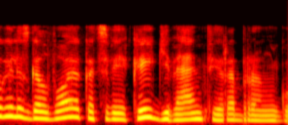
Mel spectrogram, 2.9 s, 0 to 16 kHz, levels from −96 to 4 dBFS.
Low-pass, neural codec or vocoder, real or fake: 7.2 kHz; none; real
